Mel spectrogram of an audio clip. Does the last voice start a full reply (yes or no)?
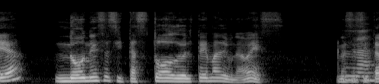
no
